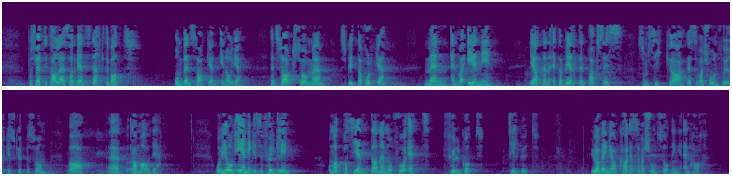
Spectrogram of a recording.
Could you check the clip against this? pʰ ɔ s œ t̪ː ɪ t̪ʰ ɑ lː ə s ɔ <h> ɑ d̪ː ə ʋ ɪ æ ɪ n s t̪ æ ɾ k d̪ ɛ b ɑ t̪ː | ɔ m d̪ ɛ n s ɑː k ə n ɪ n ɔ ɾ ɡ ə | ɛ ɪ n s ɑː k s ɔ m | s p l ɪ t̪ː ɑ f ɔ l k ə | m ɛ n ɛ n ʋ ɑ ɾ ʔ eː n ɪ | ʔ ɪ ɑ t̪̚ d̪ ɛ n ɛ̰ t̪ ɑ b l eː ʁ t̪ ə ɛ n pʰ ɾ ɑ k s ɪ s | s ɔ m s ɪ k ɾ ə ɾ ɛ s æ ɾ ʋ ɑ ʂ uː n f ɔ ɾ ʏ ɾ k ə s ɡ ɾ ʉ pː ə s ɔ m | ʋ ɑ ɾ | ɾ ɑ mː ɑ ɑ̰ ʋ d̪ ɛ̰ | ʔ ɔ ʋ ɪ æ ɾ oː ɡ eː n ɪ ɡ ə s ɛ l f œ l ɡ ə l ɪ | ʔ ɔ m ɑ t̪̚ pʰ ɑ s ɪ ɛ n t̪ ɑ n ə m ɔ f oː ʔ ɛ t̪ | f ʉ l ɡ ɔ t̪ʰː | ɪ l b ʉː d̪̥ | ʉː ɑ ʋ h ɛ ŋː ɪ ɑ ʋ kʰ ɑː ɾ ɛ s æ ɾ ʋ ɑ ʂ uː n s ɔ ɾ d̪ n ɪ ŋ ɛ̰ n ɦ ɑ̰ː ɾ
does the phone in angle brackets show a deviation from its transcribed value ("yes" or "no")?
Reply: no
